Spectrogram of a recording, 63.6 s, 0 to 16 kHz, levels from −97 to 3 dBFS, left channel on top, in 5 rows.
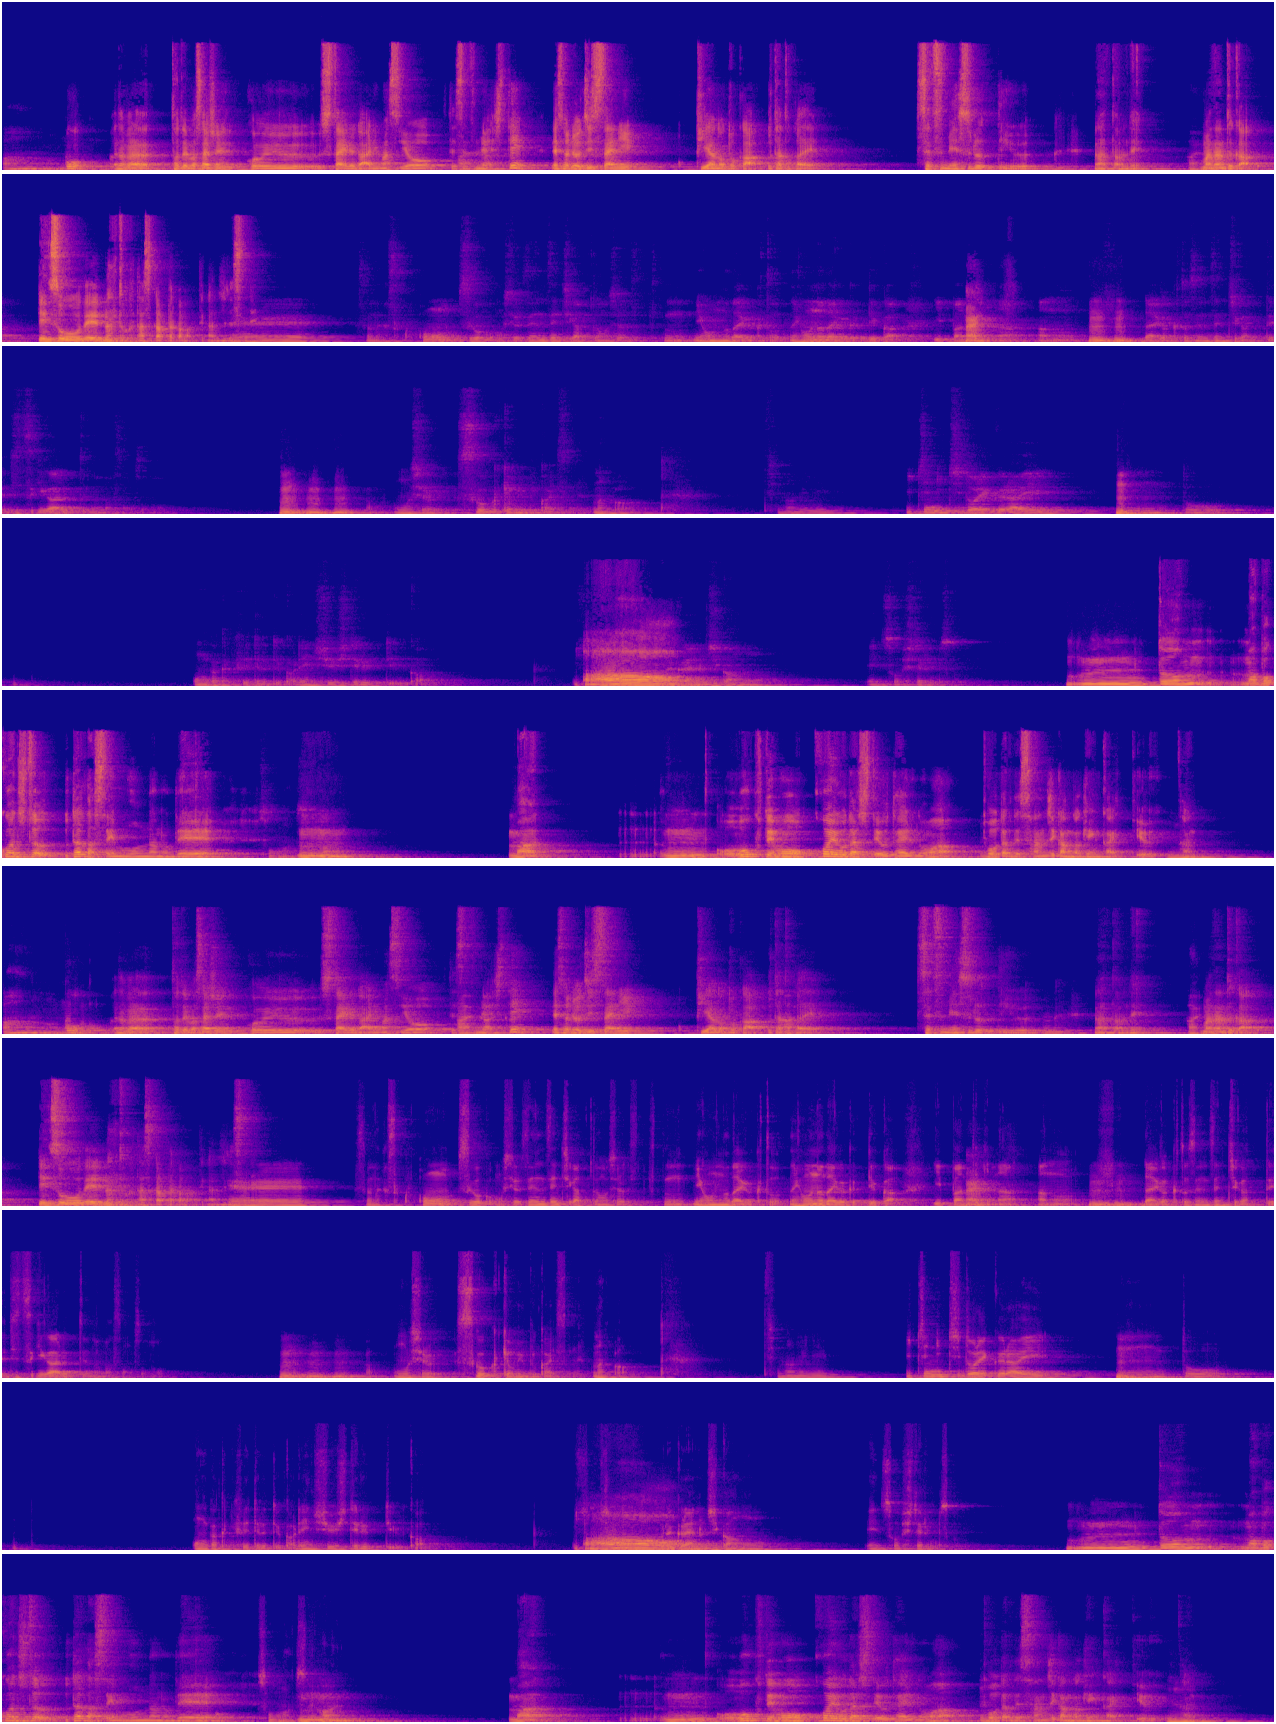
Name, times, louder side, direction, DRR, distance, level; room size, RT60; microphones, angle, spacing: voice 1, 0.0-0.9 4.5-5.2 7.8-8.0 10.4-10.7 11.8-12.0 15.0-15.8 16.4-19.0 19.3-23.8 24.1-27.0 29.4-31.7 32.0-32.3 33.2-33.7 34.5-35.9 36.6-37.6 40.1-42.4 43.9-45.8 46.8-47.6 53.0-53.1 53.4-54.3 60.7-60.8 62.5-62.8, right 3 dB, 60° right, 10 dB, 0.5 m, -42 dB
voice 2, 0.6-6.3 6.9-8.2 9.1-10.3 10.9-11.4 12.0-12.6 13.1-15.1 22.4-22.5 23.6-24.0 28.2-29.0 36.6-36.8 44.0-45.0 48.8-53.0 53.8-54.4 55.9-56.3 57.2-60.4 60.7-62.8, left 4 dB, 35° left, 11 dB, 0.3 m, -32 dB
7.2 x 3.6 x 6.4 m, 1.5 s
head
